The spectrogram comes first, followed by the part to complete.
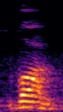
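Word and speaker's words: bomb: ঠুম, কি উচ্চারণ কি ঠুম, এটার উচ্চারণ কি বম, এটার উচ্চারণ কি লিম।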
